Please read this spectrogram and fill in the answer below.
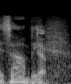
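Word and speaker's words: Xombi: So I never bought Zombie with an X. X-O-M-B-I, Zombie, by John Rosum.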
